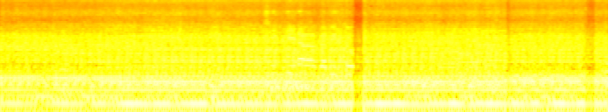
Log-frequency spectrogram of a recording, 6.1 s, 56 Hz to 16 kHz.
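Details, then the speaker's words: Yamaha YZF600 after adjusting the carburetor air screw, which had been running too lean and misfiring on cylinder number three; fuel sending unit sensor disconnected: steady, even idle with no misses or stumbles. "Pantay na ang ang andar. Hindi katulad kanina."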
